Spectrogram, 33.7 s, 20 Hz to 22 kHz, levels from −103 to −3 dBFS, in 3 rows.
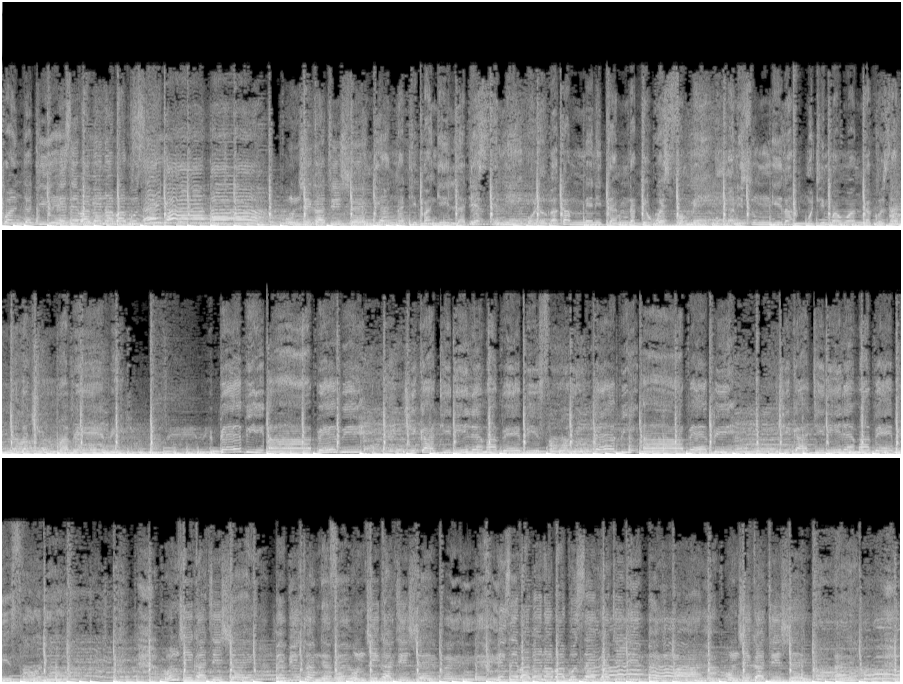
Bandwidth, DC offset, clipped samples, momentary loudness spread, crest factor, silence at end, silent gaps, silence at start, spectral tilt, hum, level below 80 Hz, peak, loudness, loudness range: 16 kHz; 0.1%; under 0.1%; 4 LU; 12 dB; 0 s; none; 0 s; -5.5 dB/octave; none; -14 dBFS; 0 dBFS; -14 LUFS; 2 LU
